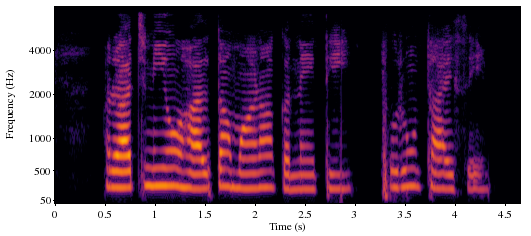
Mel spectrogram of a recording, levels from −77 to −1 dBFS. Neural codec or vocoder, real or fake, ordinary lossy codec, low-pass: vocoder, 44.1 kHz, 128 mel bands, Pupu-Vocoder; fake; AAC, 48 kbps; 7.2 kHz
